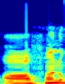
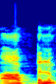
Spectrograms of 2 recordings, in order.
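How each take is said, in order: First: The t sound is silent in the middle. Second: The t sound is pronounced in the middle. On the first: The speaker calls it right. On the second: The speaker calls it wrong.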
